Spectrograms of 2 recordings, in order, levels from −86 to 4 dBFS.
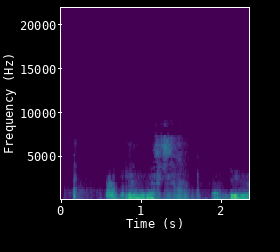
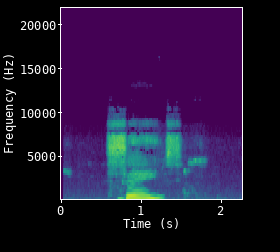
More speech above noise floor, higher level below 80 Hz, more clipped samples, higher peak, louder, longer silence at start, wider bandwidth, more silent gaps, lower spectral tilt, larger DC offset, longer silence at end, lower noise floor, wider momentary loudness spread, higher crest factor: second, 17 dB vs 39 dB; second, -82 dBFS vs -66 dBFS; neither; second, -18 dBFS vs -2 dBFS; second, -36 LUFS vs -15 LUFS; second, 0.15 s vs 0.6 s; second, 7.8 kHz vs 9.6 kHz; neither; first, -8 dB/octave vs -2.5 dB/octave; neither; second, 0 s vs 0.55 s; about the same, -54 dBFS vs -53 dBFS; second, 20 LU vs 24 LU; about the same, 20 dB vs 16 dB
